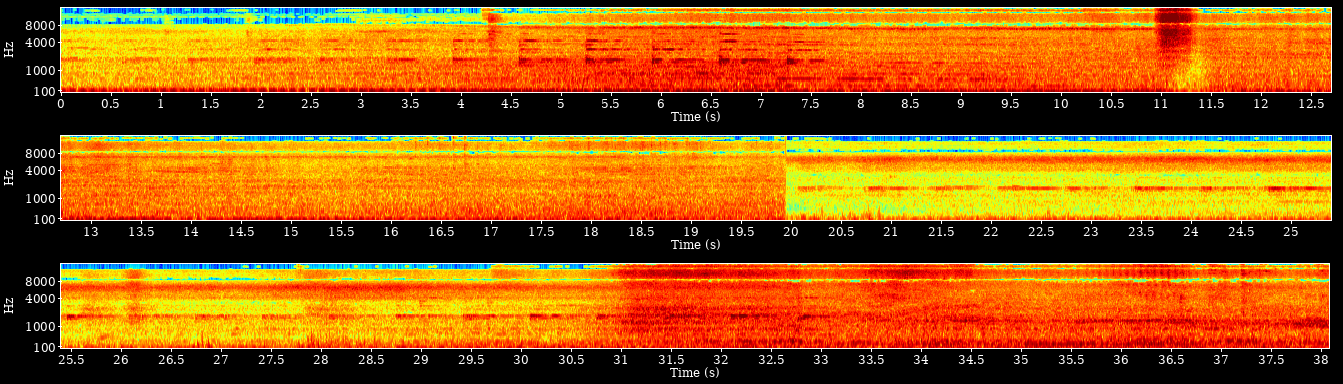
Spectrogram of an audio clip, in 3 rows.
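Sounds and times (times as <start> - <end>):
diesel locomotives rumbling: 0.0 - 38.0
train cars rolling on rails: 0.0 - 38.0.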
